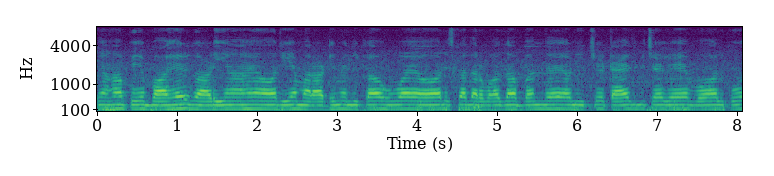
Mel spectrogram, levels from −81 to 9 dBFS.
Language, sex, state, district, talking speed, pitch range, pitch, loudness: Hindi, male, Odisha, Khordha, 185 wpm, 130-135 Hz, 135 Hz, -14 LUFS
